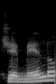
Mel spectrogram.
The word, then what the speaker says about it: gemello: Is it gemello or something?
